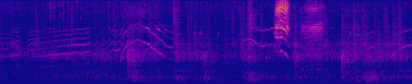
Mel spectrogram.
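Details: Degu giving faint, arching whistled calls that rise then fall, three spaced across a few seconds, with a brief sharp rustle or click in between over a low background hum.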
